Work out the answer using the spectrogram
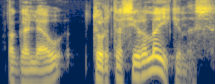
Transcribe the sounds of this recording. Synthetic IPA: pɐɡɐlʲɛʊ | t̪ʊɾt̪ɐsiːɾɐlˠɐɪkʲɪnɐs

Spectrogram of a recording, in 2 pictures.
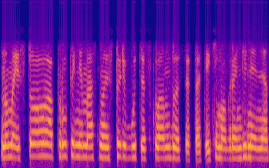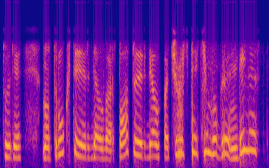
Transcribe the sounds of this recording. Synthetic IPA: nʊmɐɪst̪oːɐpruːpʲɪnʲɪmɐsnʊjɪst̪ʊɾʲɪbuːt̪ʲɪsklˠɐnd̪ʊsɪrt̪ɐt̪ʲeɛkʲɪmoːɡɾɐnʲd̪ʲɪnʲeːnʲɛt̪ʊɾʲɪnʊt̪ɾuːkt̪ʲɪɪrd̪ʲeːlˠʋɐrt̪oːt̪oːjʊɪrd̪ʲeːlˠpɐt͡ʃʲoːst̪ʲeːkʲɪmoːɡɾɐnʲd̪ʲɪnʲeːs

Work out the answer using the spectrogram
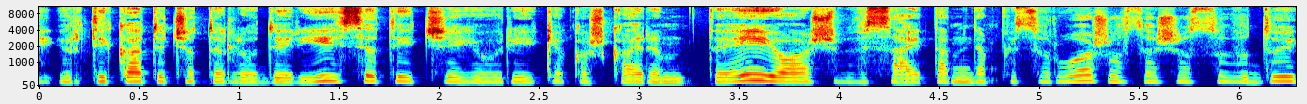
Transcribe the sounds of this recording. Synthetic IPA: ɪrt̪ɐɪkɑːt̪ʊt͡ʃʲɛt̪oːlʲɛʊd̪ɐɾʲiːsʲɪt̪ɐɪt͡ʃʲɛjɛʊɾʲɛɪkʲɛkɐʃkɑːɾʲɪmt̪ɐɪoːɐʃʋʲɪsɐɪt̪ʲɛmnʲɛpɐsʲɪɾuɔʃoʊsɐʃɛsʊʋʲɪd̪ʊj

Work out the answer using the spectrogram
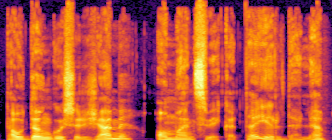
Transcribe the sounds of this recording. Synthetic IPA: t̪ɐʊd̪ɐŋɡʊsɪɾʒʲæːmʲeː | oːmɐnsʲʋʲɛɪkɐt̪ɐɪɾd̪ɐlʲɛ

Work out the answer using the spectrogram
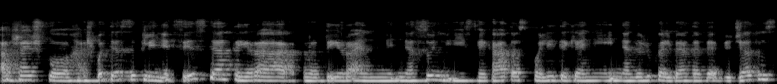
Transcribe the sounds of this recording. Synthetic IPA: ɐʃɐɪʃkʊɐʃpɐt̪ʲɛsʊklʲɪnʲɪt͡sʲɪsʲt̪ʲɛt̪ɐɪiːɾɐt̪ɐɪiːɾɐnʲɛsʊnʲiːsʲʋʲɛɪkɑːt̪oːspoːlʲɪt̪ʲɪkʲɛnʲiːnʲɛɡɐlʲʊkɐlʲbʲeːt̪ɑːpʲiɛbʲʊd͡ʒʲɛt̪ʊs

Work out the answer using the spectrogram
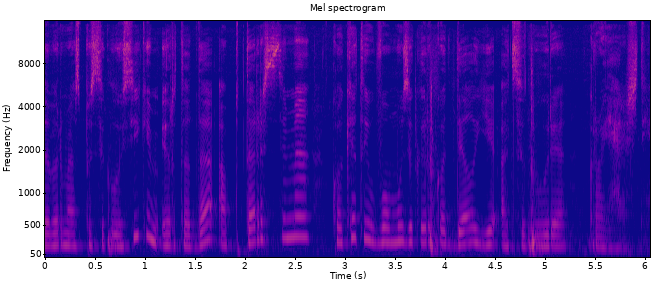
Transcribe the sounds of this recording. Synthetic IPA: d̪ɐbɐɾmʲɛspɐsʲɪklˠɒʊsʲiːkʲɪmɪɾt̪ɐd̪ɐʔɐpt̪ɐɾʲsʲɪmʲɛ | koːkʲɛt̪ɐɪbʊʋoːmʊzʲɪkɐɪrkoːd̪ʲeːlˠjɪʔɐt̪ʲsʲɪd̪uːɾʲeː | ɡɾoːjæːlʲʃʲt̪ʲe̥ː

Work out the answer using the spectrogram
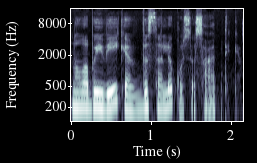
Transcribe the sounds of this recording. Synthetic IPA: nʊlˠɐbɐɪʋʲɛɪkʲɛʋʲɪsɐlʲɪkʊsʲɪ̰sɑ̰nʲt̪ʲɪ̥kʲɪ̥

